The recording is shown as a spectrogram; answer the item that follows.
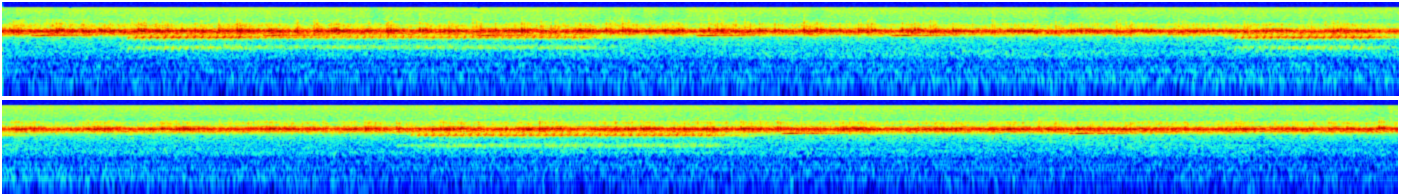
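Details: Nighttime tree frog chorus from the North Carolina backwoods: three drawn-out nasal honking calls of about two seconds each stand out over a continuous high buzzing wash of frogs.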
